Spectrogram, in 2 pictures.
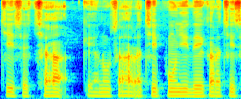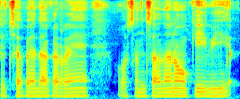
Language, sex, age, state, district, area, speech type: Hindi, male, 18-30, Rajasthan, Karauli, rural, spontaneous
